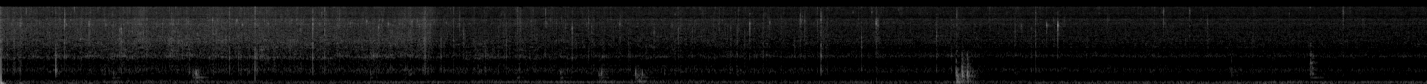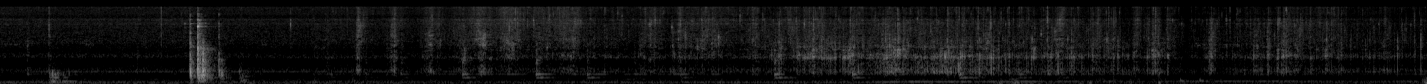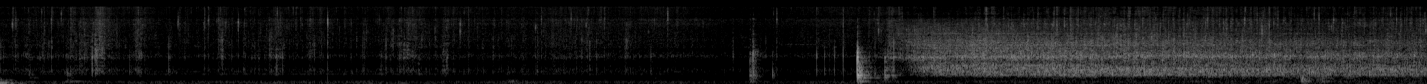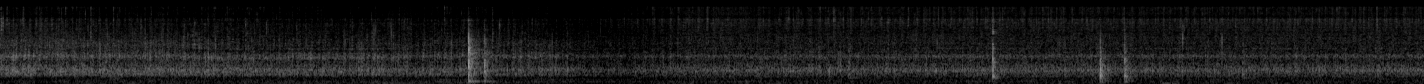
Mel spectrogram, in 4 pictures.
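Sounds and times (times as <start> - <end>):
paste sizzling in oil: 0.0 - 57.0
spatula scraping pan: 17.6 - 26.0.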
